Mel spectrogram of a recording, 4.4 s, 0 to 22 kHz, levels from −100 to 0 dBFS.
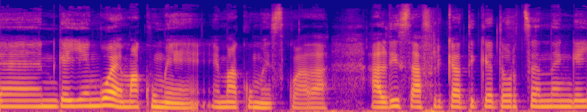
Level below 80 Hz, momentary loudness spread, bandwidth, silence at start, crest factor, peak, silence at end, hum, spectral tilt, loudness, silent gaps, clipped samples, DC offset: -44 dBFS; 10 LU; 18.5 kHz; 0 s; 18 dB; -4 dBFS; 0 s; none; -6 dB/octave; -22 LUFS; none; under 0.1%; under 0.1%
